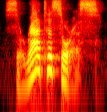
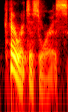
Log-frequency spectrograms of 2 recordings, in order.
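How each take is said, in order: First: It is said with everyday English sounds. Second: It is said with classical Latin sounds.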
